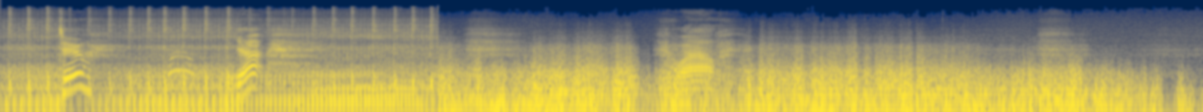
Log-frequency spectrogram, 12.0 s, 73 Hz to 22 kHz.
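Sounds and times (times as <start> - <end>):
dirt bike engine running: 0.0 - 4.6
wind buffeting microphone: 0.0 - 12.0.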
